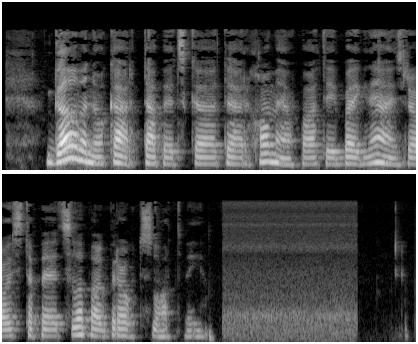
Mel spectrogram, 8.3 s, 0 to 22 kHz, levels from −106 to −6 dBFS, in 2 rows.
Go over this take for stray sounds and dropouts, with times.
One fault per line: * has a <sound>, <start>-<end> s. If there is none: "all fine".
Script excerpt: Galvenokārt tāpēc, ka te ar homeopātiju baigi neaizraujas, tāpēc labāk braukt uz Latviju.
all fine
